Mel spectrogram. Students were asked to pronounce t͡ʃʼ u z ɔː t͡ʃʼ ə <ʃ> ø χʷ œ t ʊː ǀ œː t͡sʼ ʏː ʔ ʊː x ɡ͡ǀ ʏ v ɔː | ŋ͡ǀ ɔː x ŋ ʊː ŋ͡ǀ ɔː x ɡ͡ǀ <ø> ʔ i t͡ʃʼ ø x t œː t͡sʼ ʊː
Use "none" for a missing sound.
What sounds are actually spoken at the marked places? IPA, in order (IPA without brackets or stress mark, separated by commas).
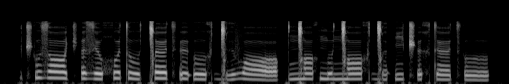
z, œ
